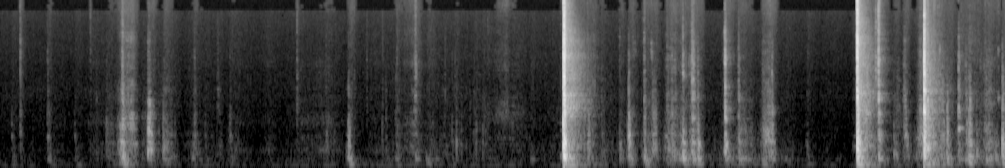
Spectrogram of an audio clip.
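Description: Plastic retaining tabs of a Mini Cooper's central display trim ring snapping loose as a plastic trim tool pries it off the dash: a few light clicks, one loud sharp snap about halfway through, small clicks, then two more sharp snaps near the end. The clips are tight because the car is new.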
